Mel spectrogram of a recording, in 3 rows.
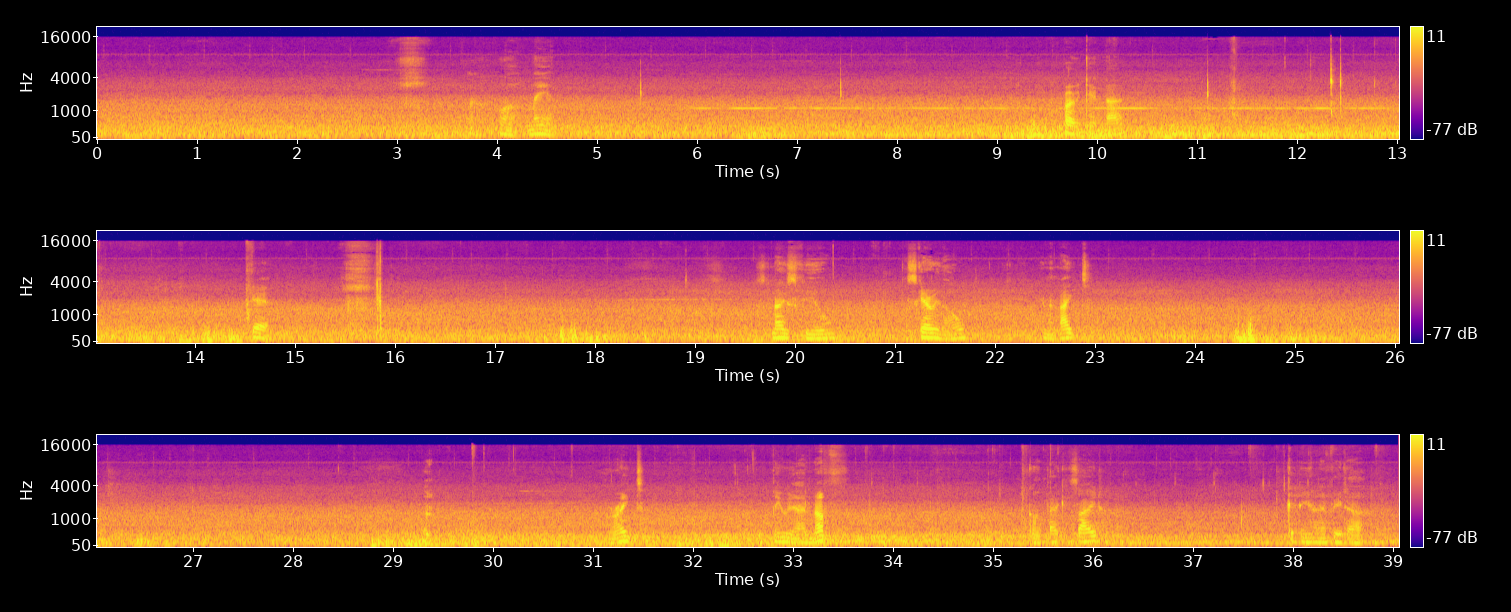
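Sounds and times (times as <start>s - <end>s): city traffic rumble: 0.0s - 39.0s
wind noise on microphone: 9.0s - 14.6s, 17.4s - 19.1s, 23.9s - 26.9s, 28.6s - 31.0s.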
